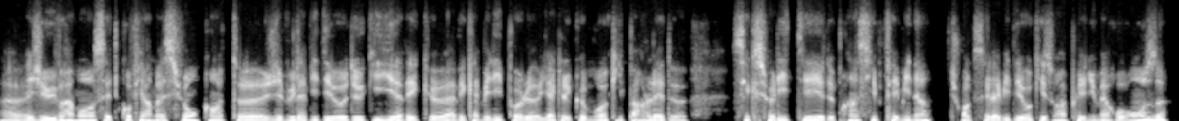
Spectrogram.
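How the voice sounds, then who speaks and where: A male host introduces his guest over a video call, often pausing and restarting as he searches for words. The audio is dull and muffled, and the sound is close and dry with no room echo. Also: medium pitch, fairly even intonation. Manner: halting, full of hesitations and restarts. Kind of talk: conversational interview.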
